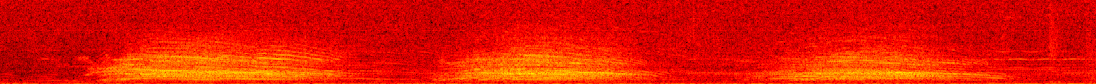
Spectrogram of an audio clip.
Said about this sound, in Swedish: Ett kraftigt leverop skallade för honom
